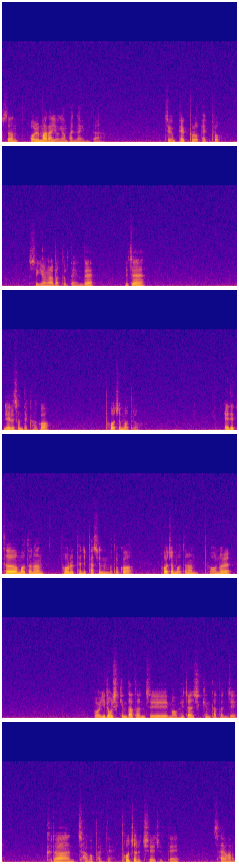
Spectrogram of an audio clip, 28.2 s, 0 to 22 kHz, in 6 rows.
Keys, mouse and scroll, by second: 9.4 click, 11.4-14.6 drag.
